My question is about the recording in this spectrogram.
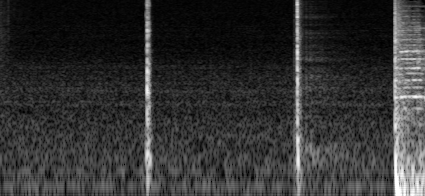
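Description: Two sharp clicks about a second and a half apart, from snap buttons on a denim jacket being fastened.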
